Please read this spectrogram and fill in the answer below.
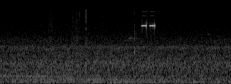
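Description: Steady outdoor background hiss, with a short high-pitched electronic beep from a digital wristwatch about one and a half seconds in.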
